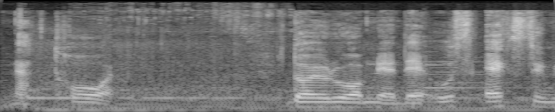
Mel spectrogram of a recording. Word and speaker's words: Deus Ex: กัน ก่อน เลย ครับ มัน อ่าน ว่า deus x นะ ครับ เดอส เนี่ย เป็น ลาติน แปล ว่า เทพเจ้า ครับ X ตัว นี้ นี่ หมาย ความ ว่า ออก มา จาก อย่าง My ex girlfriend แฟน เก่า xc อดีต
